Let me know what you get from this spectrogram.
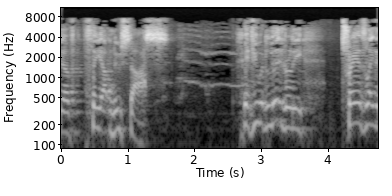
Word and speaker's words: theopneustos: The Greek word for inspired is a word pronounced theopneustos.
